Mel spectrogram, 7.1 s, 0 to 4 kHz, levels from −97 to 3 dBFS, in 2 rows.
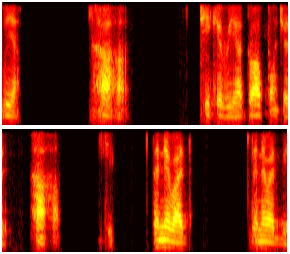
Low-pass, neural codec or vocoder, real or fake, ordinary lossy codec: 3.6 kHz; none; real; none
